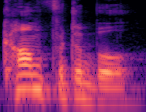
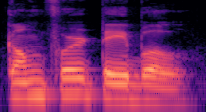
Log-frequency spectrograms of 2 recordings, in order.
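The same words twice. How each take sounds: First: The ending is reduced to a short tubble. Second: The ending is said like the word table. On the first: The speaker calls it right. "It is it is tubble" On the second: The speaker calls it wrong. "they pronounce it like this"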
